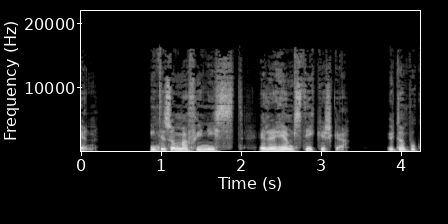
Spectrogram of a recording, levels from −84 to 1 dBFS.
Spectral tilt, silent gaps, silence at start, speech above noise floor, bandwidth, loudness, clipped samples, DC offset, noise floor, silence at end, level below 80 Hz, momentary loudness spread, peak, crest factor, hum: -4 dB/octave; none; 0 s; over 74 dB; 16.5 kHz; -17 LUFS; under 0.1%; under 0.1%; under -90 dBFS; 0.05 s; -68 dBFS; 12 LU; -2 dBFS; 16 dB; none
